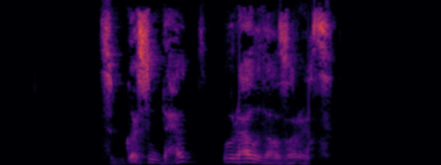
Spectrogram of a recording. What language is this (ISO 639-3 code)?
kab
